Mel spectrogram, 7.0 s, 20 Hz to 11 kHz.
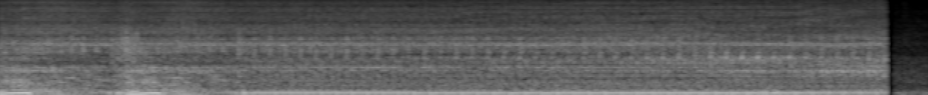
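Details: Abandoned 12-valve Cummins inline-six diesel truck, first start after sitting nine years: a couple of blips, then a steady, even idle clatter with no knocking. The injection pump seems a little sticky but is improving. The tank was found empty, probably siphoned.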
